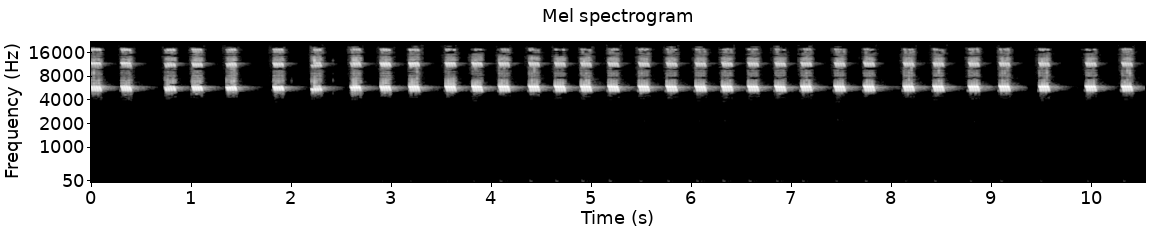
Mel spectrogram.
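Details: Cricket, said to be a fighting cricket, keeping up a long run of high, trilling chirps about three and a half per second, sometimes paired or slightly uneven in spacing, against silence.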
